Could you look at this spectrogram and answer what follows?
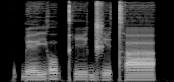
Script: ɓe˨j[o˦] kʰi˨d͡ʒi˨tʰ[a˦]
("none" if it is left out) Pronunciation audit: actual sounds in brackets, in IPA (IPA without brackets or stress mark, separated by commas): o˦, a˦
